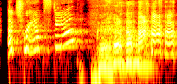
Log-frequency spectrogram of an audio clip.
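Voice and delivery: high, loud, drawn-out shriek of shock with a laugh. Retold or imitated. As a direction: shriek it like a horrified mom. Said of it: "with the loudest shriek I've ever heard".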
